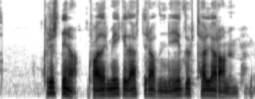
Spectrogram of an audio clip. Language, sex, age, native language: Icelandic, male, 14, Icelandic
